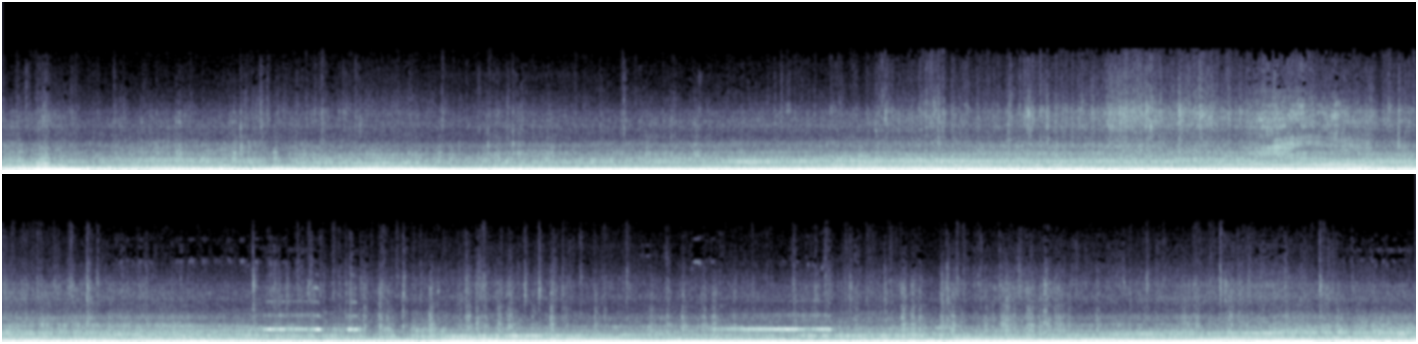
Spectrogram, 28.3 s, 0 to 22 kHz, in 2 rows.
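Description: Onboard sound of a VW Golf Mk1 race car's engine running at a steady, nearly constant pitch, without hard revving. A brief rising whine about halfway through.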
